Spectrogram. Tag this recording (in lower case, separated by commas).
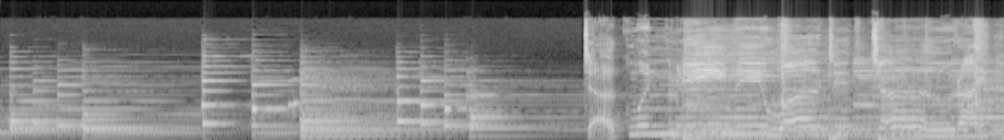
piano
